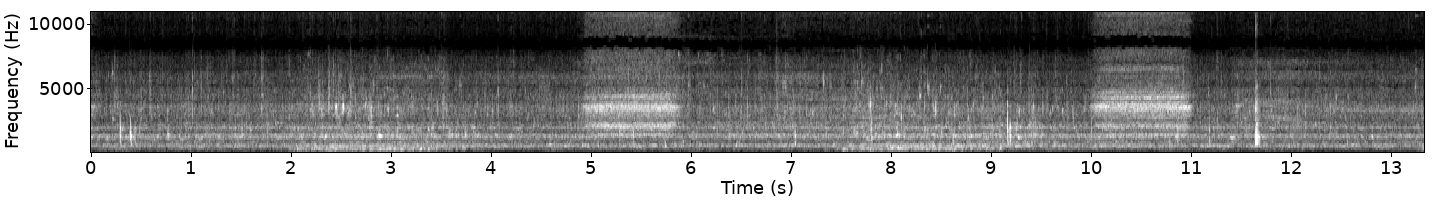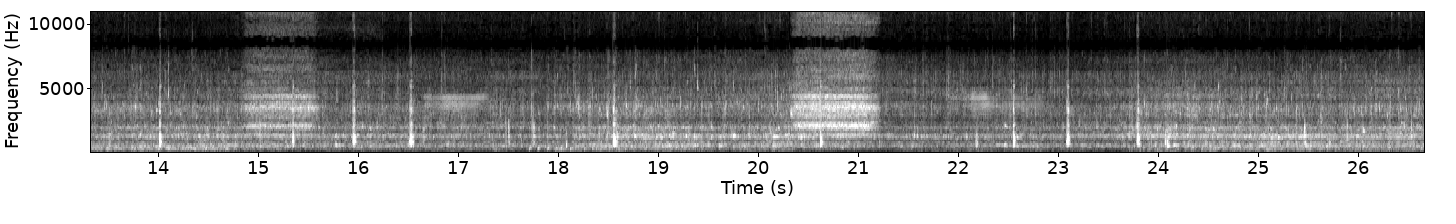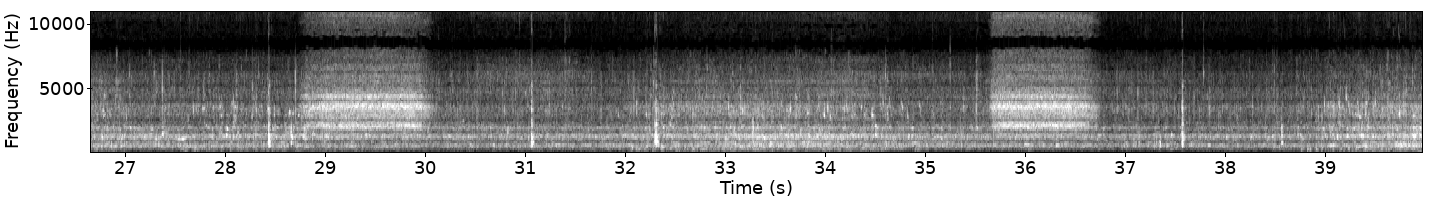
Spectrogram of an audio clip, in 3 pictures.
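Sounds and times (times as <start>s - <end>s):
exhaled bubbles underwater: 1.8s - 4.1s, 7.3s - 10.0s, 13.2s - 15.1s, 17.6s - 20.5s
underwater hiss: 4.8s - 22.5s, 28.6s - 31.9s, 32.6s - 37.2s
sharp clicks underwater: 10.1s - 11.8s, 13.8s - 19.2s, 20.2s - 21.3s, 22.0s - 24.3s, 28.1s - 29.8s, 31.0s - 31.3s, 32.1s - 33.6s, 35.8s - 38.7s.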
